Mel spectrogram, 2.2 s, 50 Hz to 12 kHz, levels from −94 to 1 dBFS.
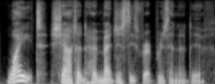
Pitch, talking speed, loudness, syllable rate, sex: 135 Hz, 140 wpm, -20 LUFS, 6.6 syllables/s, male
